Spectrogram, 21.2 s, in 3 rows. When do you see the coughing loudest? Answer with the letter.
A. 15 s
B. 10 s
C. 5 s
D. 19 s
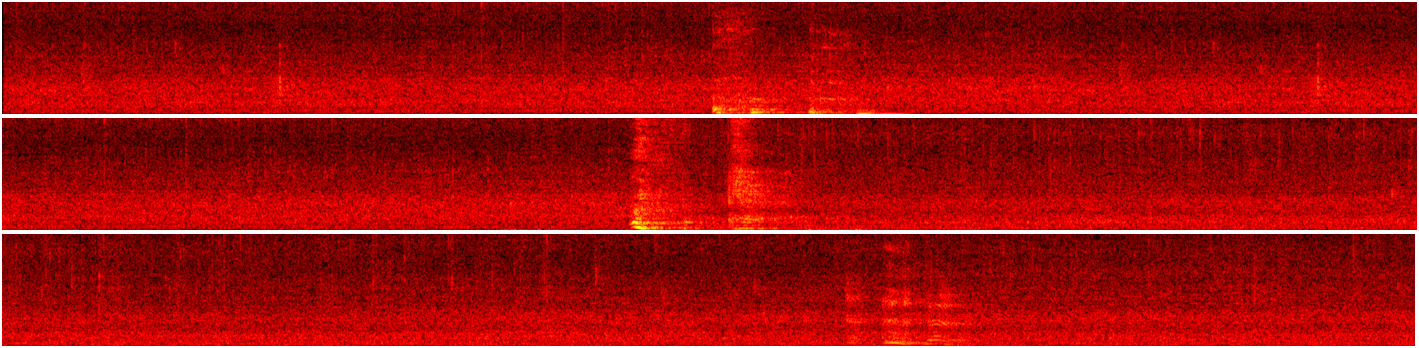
B.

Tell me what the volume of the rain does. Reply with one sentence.
The loudness of the rain stays about the same.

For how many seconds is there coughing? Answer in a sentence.
The coughing can be heard for 3 seconds in total.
